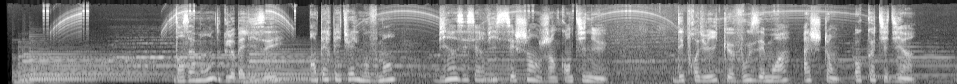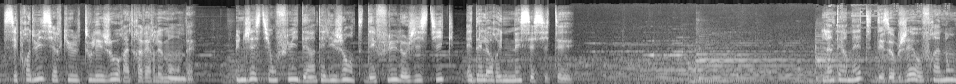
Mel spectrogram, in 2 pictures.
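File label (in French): film institutionnel, voix off femme; toyota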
